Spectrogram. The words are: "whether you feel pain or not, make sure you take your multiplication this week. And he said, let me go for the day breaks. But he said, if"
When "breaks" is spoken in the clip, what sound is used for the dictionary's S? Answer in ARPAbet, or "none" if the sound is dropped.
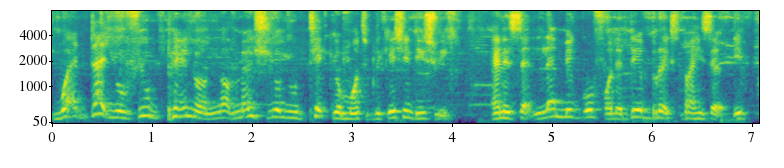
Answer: S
